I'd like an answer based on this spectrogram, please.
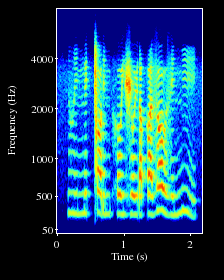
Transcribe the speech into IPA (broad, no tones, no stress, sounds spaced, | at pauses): β i ŋ ɪ ǀ ɔ ɾ i ŋ h o j ʒ o y̯ ɾ i q ɛ z ɔ u̯ z i ŋ i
